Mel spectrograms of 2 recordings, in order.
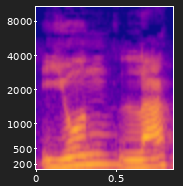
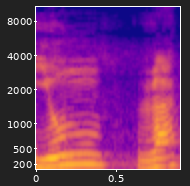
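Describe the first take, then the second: First: An n sound is followed by an l sound. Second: An n sound is followed by an r sound. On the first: "বা ইয়ন লাক উচ্চারিত হবে না" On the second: "এটা কিন্তু ইয়ন রাক উচ্চারিত হবে না"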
